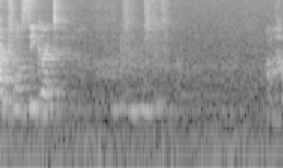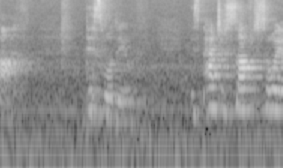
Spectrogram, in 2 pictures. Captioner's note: hums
